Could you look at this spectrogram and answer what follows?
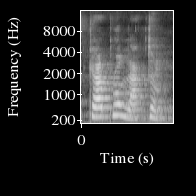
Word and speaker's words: caprolactam: see a piero l AC d am this pronounces caprolactam okay what the rest structure how it looks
